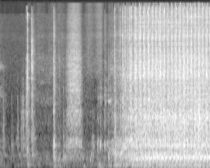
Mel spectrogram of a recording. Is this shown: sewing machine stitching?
yes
